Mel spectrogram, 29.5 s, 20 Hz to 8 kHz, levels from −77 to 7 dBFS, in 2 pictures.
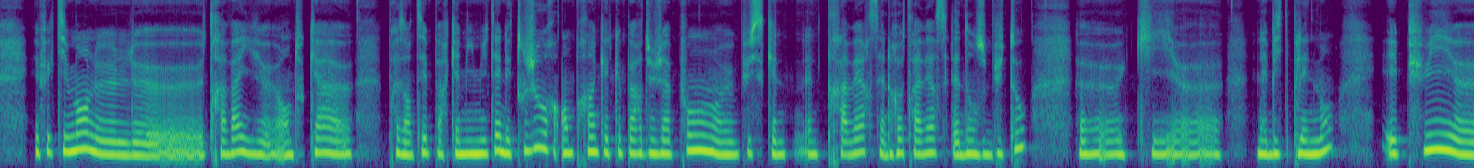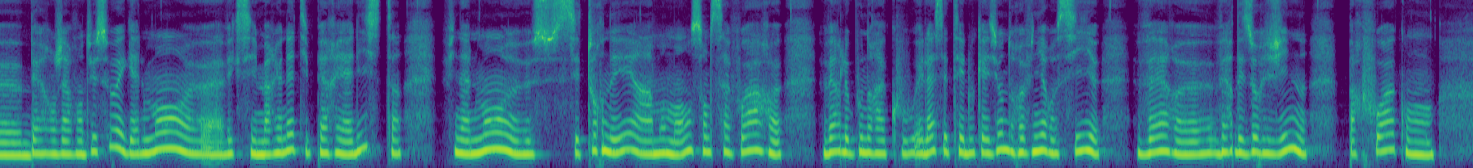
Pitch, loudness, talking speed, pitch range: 205 Hz, -12 LUFS, 140 wpm, 190-225 Hz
